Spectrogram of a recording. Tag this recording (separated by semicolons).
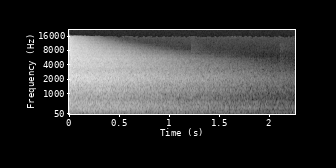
shot; Bomb; Boom; studio; game; Bang; Rifle; foley; Explosion; Gunshot; gun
